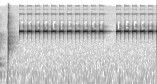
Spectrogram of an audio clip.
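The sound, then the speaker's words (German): A wireless radio receiver's alert sounds: after a short click, shrill electronic beeps repeat quickly and evenly, stop briefly, then resume at the same fast pace. No one speaks. “aber dieses Piepsignal ist in der Frequenz, dass wir das eigentlich gut hören können.”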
